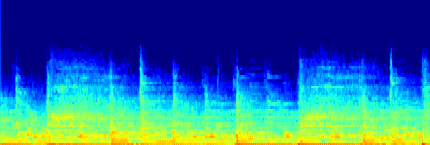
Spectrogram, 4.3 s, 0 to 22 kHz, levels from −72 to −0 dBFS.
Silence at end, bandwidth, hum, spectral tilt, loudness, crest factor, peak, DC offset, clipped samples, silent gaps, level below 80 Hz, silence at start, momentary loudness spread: 0 s; 13.5 kHz; none; -5 dB/octave; -18 LUFS; 16 dB; -2 dBFS; under 0.1%; under 0.1%; none; -38 dBFS; 0 s; 3 LU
